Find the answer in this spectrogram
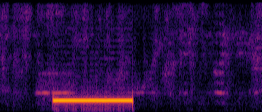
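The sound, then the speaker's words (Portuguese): A telephone tone during a call attempt to a busy number: one steady, mid-pitched beep of about a second, with faint muffled sound before and after it. “Eu vou tentando ligar se ele atender. O número está ocupado.”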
